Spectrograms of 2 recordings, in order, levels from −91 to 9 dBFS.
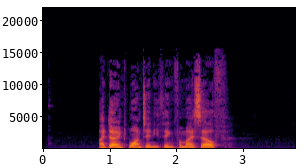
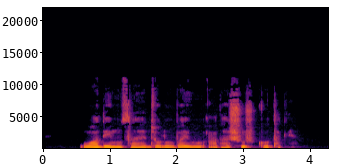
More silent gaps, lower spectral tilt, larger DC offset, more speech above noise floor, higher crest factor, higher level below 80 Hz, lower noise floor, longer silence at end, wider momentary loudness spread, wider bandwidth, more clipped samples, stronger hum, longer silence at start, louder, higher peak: neither; second, -5 dB/octave vs -6.5 dB/octave; neither; second, 51 dB vs 61 dB; about the same, 18 dB vs 18 dB; second, -64 dBFS vs -54 dBFS; second, -74 dBFS vs -82 dBFS; first, 1.1 s vs 0.7 s; second, 8 LU vs 11 LU; first, 15.5 kHz vs 11 kHz; neither; neither; first, 0.85 s vs 0.55 s; second, -24 LUFS vs -21 LUFS; second, -8 dBFS vs -4 dBFS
